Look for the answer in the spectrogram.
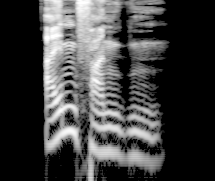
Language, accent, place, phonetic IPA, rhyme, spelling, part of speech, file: German, Germany, Berlin, [ˈaɪ̯nˌfandn̩], -aɪ̯nfandn̩, einfanden, verb, De-einfanden.ogg
- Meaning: first/third-person plural dependent preterite of einfinden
